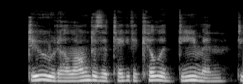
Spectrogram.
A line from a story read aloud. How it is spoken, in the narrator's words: Dean spat out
